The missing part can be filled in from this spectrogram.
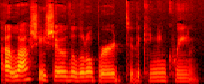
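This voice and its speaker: A woman reads a fairy tale aloud in a low, mellow voice. Her telling is measured and steady, with an occasional small restart. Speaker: narrator. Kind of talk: scripted narration of a fairy tale.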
